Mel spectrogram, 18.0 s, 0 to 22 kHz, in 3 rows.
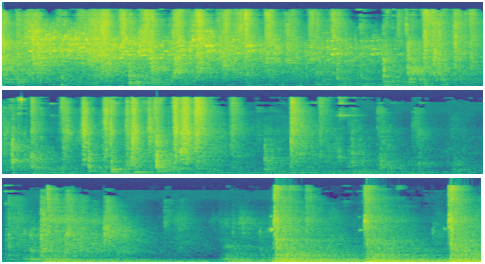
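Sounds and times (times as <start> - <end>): deep booming impacts: 14.8 - 18.0.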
